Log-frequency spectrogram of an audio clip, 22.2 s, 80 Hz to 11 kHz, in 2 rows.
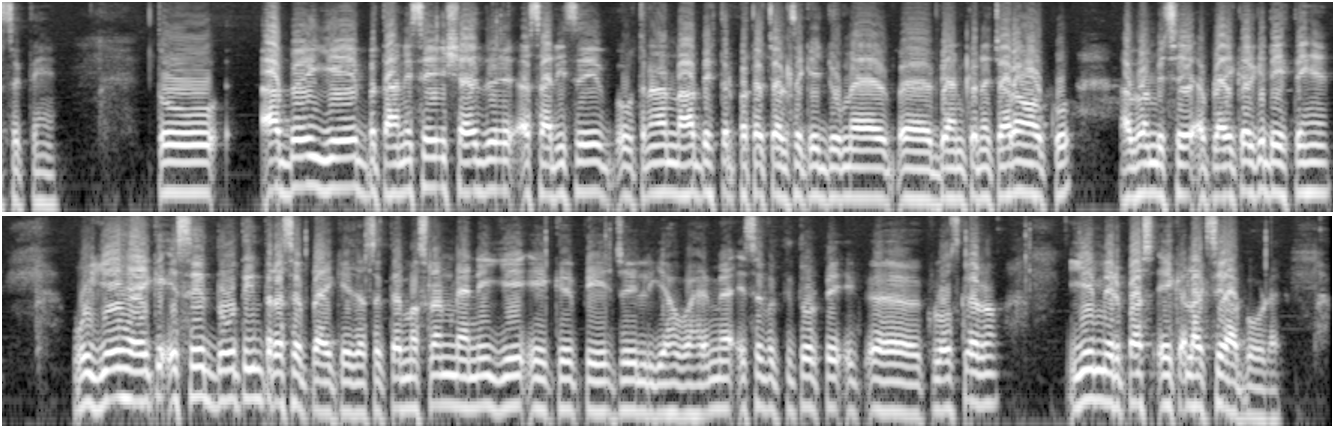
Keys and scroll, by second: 17.7 ctrl+shift+i.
